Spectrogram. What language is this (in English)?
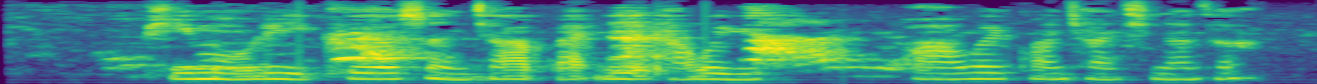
Chinese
